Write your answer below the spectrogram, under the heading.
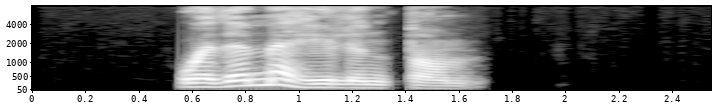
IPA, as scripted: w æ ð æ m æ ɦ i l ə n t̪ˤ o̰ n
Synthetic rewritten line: w æ ð æ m æ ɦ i l ə n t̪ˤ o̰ m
